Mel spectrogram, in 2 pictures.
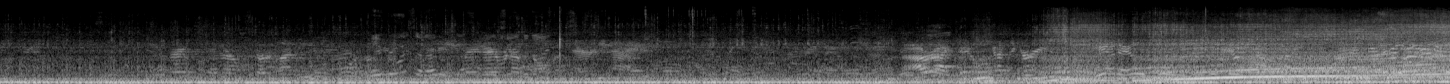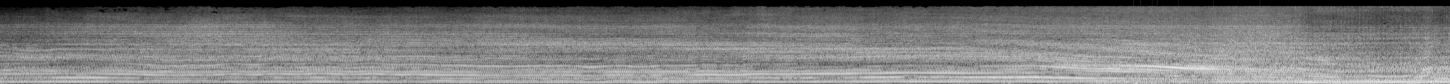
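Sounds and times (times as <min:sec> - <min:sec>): truck engine revving hard: 0:09.0 - 0:29.0.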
